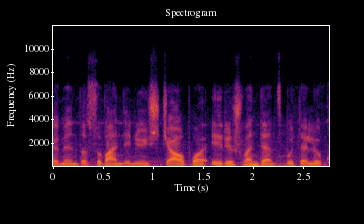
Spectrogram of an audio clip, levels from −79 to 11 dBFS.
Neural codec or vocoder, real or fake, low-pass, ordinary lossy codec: none; real; 7.2 kHz; Opus, 16 kbps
